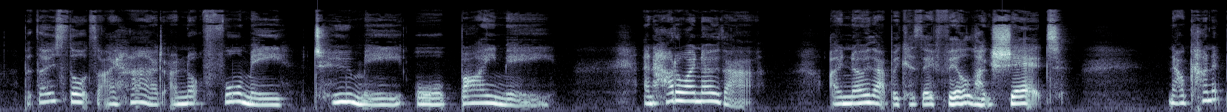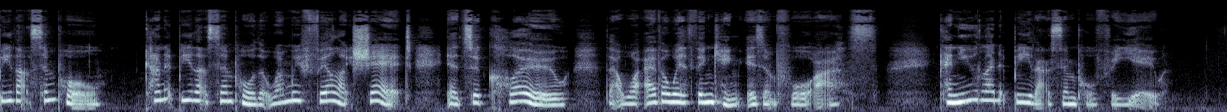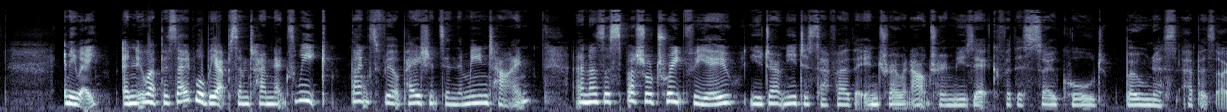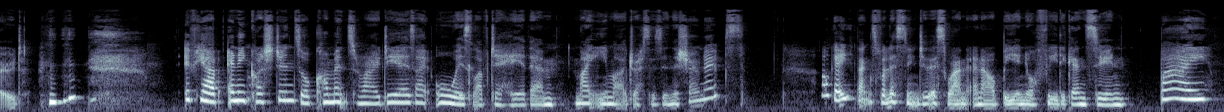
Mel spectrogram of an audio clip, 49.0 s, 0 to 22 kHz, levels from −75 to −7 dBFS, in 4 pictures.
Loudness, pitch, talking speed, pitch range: -17 LUFS, 230 Hz, 175 wpm, 195-275 Hz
